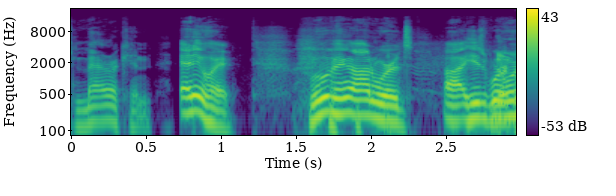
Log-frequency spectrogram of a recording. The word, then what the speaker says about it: Marroquin: And a lot of people said, why are you saying his name wrong? It's Marroquin.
